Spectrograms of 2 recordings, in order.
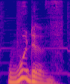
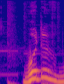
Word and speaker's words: would've: Notice my pronunciation, would have, would've. Would've, would've, would've.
